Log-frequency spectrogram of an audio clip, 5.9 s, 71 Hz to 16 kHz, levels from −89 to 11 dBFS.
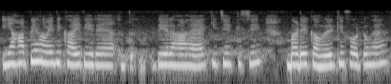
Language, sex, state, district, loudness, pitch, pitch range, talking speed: Hindi, female, Punjab, Pathankot, -13 LUFS, 255 Hz, 245-275 Hz, 185 wpm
